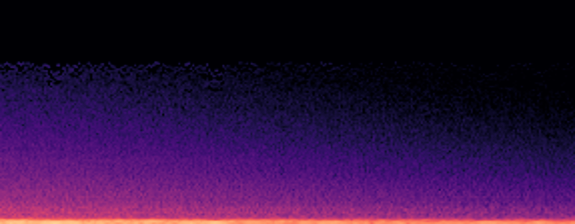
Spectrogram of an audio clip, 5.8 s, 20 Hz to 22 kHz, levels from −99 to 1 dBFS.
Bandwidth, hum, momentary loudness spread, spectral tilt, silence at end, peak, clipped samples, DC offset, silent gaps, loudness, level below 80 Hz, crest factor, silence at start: 4.7 kHz; none; 11 LU; -11 dB/octave; 0 s; -2 dBFS; under 0.1%; under 0.1%; none; -19 LUFS; -32 dBFS; 16 dB; 0 s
